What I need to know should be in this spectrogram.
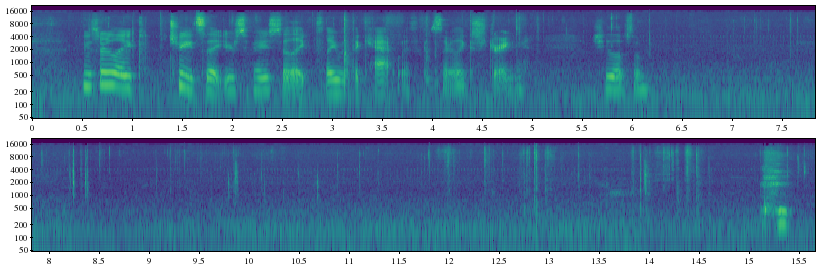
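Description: A cat rustles crinkly plastic wrap.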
